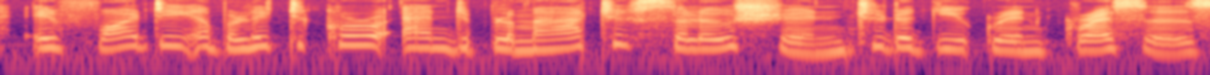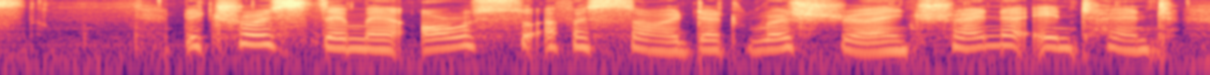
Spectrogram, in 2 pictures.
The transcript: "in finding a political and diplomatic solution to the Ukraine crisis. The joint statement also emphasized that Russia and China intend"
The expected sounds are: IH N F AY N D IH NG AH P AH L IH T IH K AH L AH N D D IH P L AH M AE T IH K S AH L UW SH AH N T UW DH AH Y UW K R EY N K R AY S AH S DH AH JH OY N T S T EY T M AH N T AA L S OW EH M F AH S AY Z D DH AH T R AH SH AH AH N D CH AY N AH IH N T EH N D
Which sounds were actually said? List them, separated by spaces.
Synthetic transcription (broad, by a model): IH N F AY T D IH NG AH P AH L IH T IH K AH L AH N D D IH P L AH M AE T IH K S AH L UW SH AH N T UW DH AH Y UW K R EY N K R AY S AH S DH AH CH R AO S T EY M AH T AA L S OW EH F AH S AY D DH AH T R AH SH AH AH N CH AY N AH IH N T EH N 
